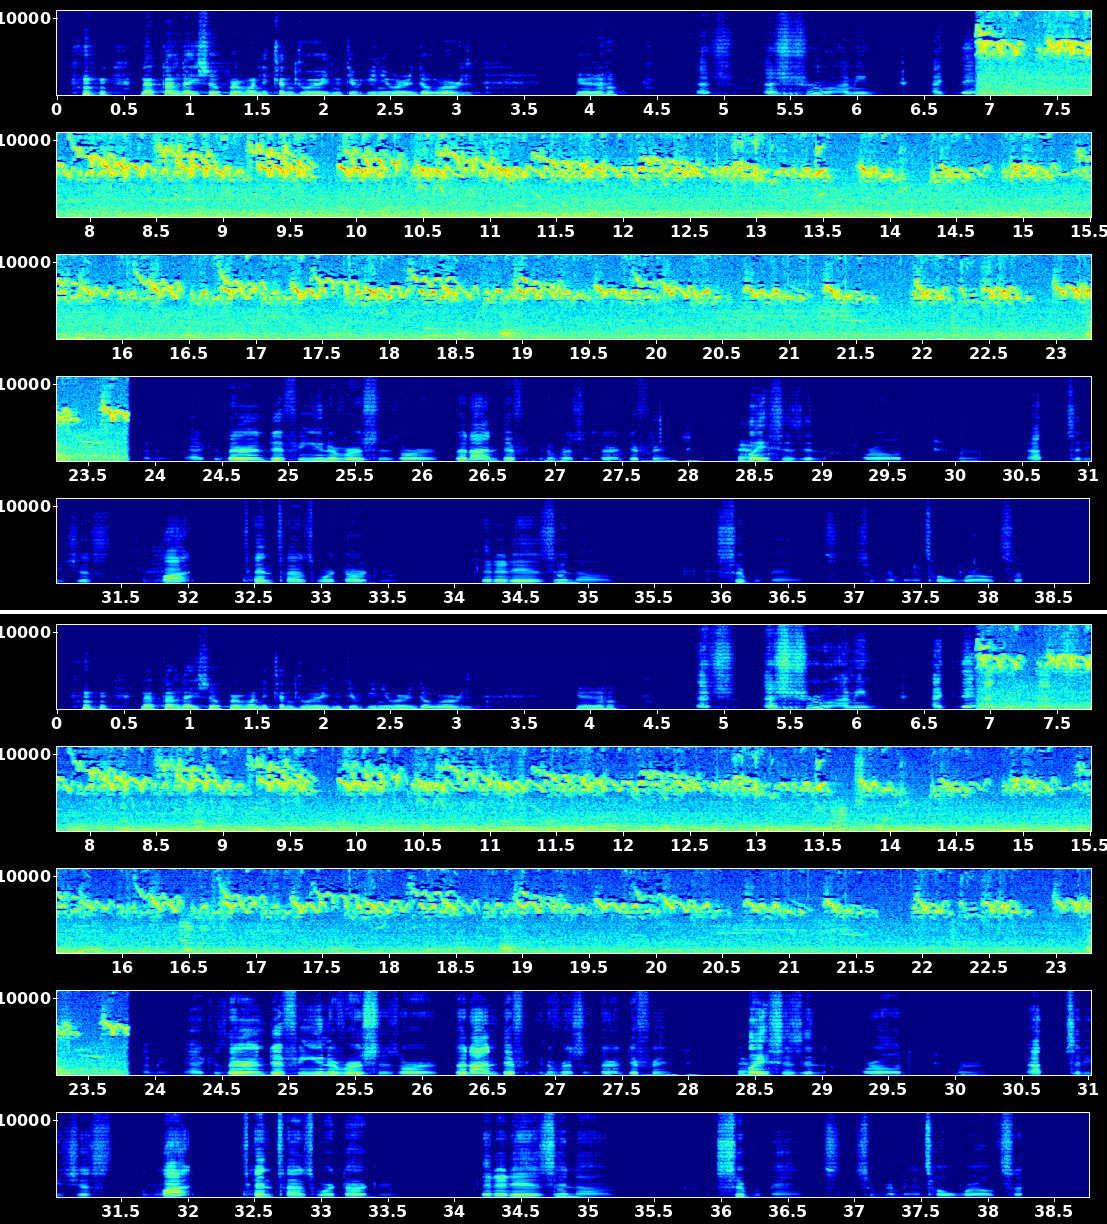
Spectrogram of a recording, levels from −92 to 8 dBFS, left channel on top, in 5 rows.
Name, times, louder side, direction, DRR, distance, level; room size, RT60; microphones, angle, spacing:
voice 1, 0.2-3.2 3.9-4.2 11.1-11.8 12.9-14.3 15.7-21.4 26.9-27.0 28.4-28.5 34.8-34.9, left 3 dB, 55° left, 4.1 m, -47 dB
voice 2, 4.8-6.1 6.6-7.7 8.2-10.0 10.3-10.5 10.9-11.7 13.6-14.0 16.4-16.8 23.2-23.5 24.2-27.9 28.5-29.0 29.3-29.6 30.0-30.1 30.6-31.4 31.8-32.0 32.5-33.4 34.2-35.2 36.0-36.9 37.6-38.3, right 3 dB, 70° right, 3.8 m, -44 dB
sound 1, 6.9-23.8, left 7 dB, 25° left, 0.8 m, -26 dB
sound 2, 7.8-17.2 17.6-17.7, right 2 dB, 30° right, 0.8 m, -39 dB
head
